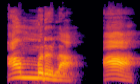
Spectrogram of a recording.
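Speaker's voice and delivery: "আমব্রেলা" opened with a clear 'aa' sound, not 'yu'; "আমব্রেলা" starting on an open 'aa', then "আ" by itself; vowel sound demonstrated. Shown as a demonstration. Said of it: "ইউর মতো উচ্চারণ হচ্ছে না".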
